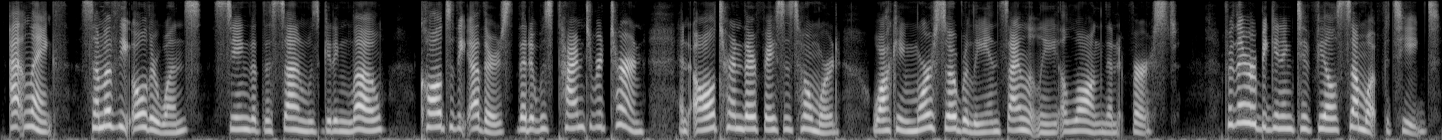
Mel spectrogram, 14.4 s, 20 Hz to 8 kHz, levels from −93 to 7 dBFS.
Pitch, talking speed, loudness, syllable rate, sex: 240 Hz, 195 wpm, -18 LUFS, 5.5 syllables/s, female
